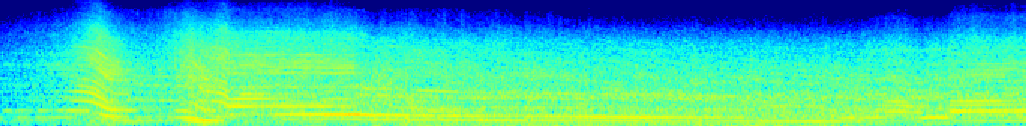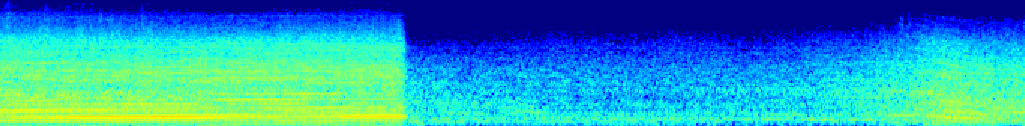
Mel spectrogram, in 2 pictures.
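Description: Race cars howl around an oval track at Indianapolis in a sim racing game, a loud sustained engine drone with rising and falling pitch as cars pass, then dropping to quieter engine noise near the end.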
